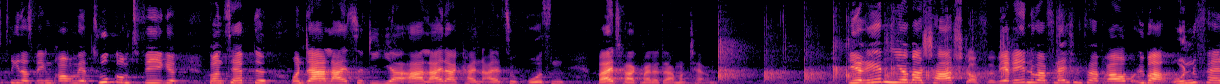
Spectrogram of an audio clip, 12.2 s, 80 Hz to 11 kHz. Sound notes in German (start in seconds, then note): 7.1 Beifall DIE LINKE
